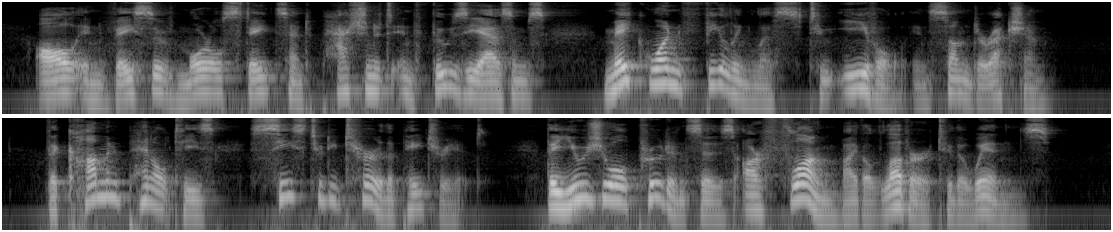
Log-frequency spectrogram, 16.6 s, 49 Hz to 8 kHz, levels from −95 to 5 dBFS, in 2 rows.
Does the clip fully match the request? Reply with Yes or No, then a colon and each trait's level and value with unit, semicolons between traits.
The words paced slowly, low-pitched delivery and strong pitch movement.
Yes: slow, 125 wpm; low, 120 Hz; wide, 8.5 semitones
